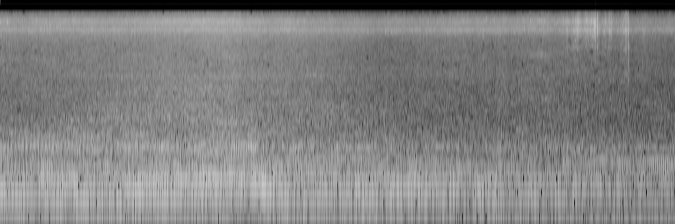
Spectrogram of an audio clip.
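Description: Car engine idling steadily: a low, even hum.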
